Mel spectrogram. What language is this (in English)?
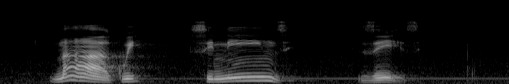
Xhosa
